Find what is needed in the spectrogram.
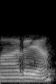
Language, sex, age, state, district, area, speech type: Malayalam, female, 30-45, Kerala, Kasaragod, rural, conversation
